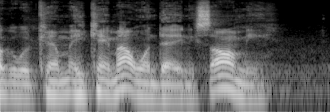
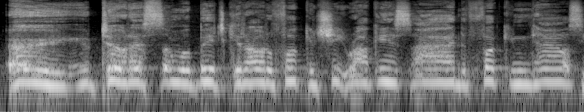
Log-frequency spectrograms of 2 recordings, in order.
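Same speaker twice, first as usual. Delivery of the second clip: much higher bossy foreman's orders; imitating the angry foreman; 11 semitones higher than usual. Foreman ordering sheetrock inside before rain, higher bossy mock yell. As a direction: bark orders like a rushed foreman. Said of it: "So he was like".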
